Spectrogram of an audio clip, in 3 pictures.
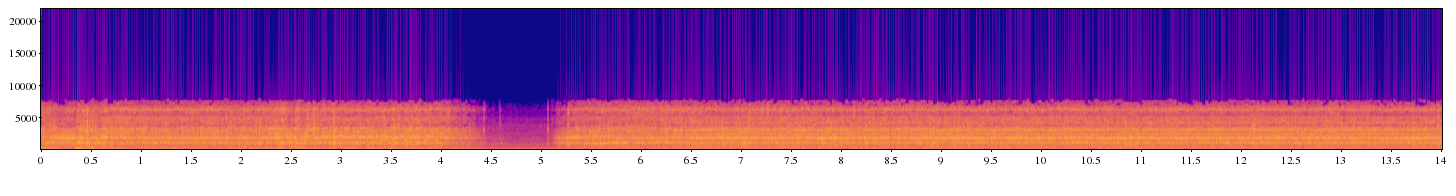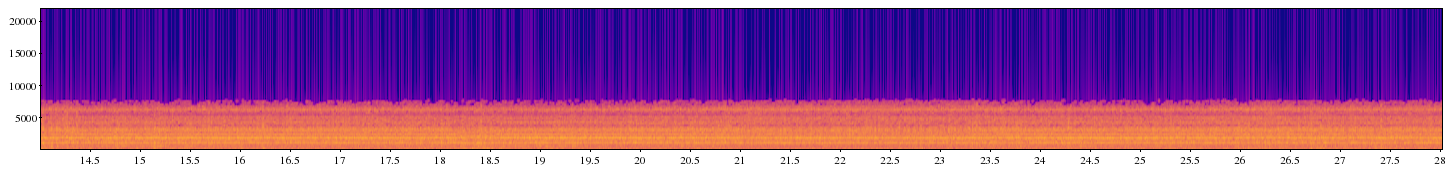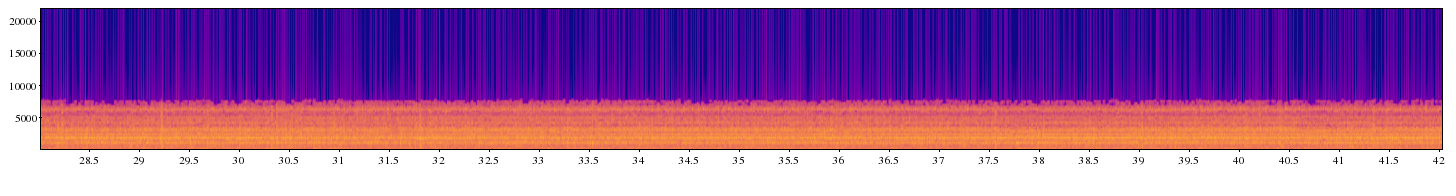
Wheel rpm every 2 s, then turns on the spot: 160, 160, 50, 150, 160, 160, 160, 160, 160, 160, 160, 160, 160, 160, 160, 160, 160, 160, 160, 160, 160.
none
